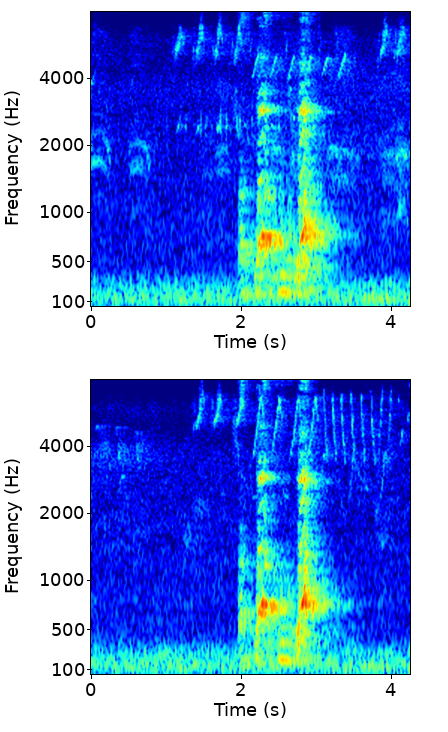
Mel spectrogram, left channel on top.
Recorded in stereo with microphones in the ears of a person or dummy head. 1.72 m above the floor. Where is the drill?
I don't hear a drill.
